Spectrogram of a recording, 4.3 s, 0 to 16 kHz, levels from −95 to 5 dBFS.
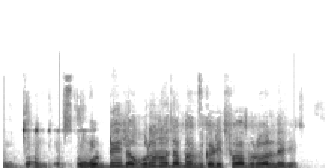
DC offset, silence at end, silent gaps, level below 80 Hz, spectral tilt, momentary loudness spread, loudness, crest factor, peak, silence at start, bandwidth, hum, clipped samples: under 0.1%; 0.45 s; none; -64 dBFS; -7.5 dB/octave; 11 LU; -16 LUFS; 16 dB; 0 dBFS; 0.05 s; 8 kHz; none; under 0.1%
